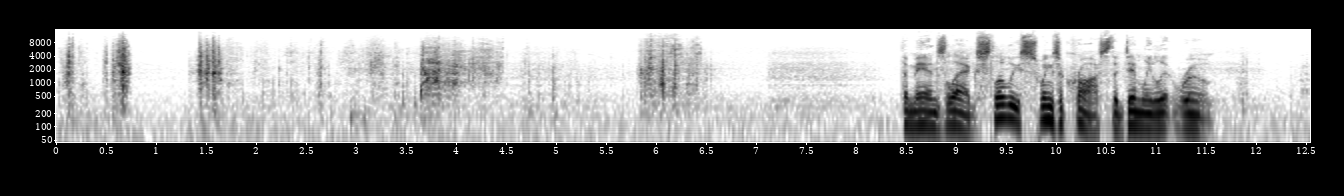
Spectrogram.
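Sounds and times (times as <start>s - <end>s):
paper jacket rustling as a bare foot pulls out a vinyl record: 0.0s - 6.6s
vinyl record sliding out of its paper jacket: 1.4s - 5.1s, 5.8s - 6.6s
speech: 8.4s - 11.6s.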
